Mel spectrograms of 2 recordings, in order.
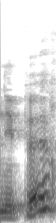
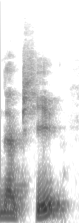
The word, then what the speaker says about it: Napier: petit point historique John Nepper dont je vous insère ici l'illustration qui était donc un mathématicien écossais on prononce aussi parfois John Napier il a vécu de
